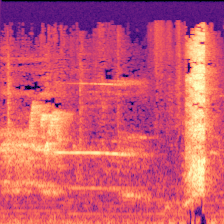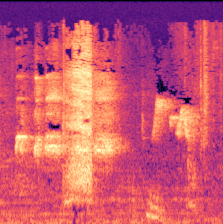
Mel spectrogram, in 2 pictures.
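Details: Black francolin (kala tetar) calling: harsh, rasping broadband bursts near three seconds and again between about three and a half and five seconds, mixed with thinner whistled and tonal notes from other birds.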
